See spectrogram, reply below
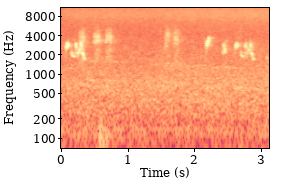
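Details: Red-whiskered bulbul decoy singing during trapping in a garden on 9 October 2017: faint short warbled whistled phrases, two clusters near the start and a run of quick rising and falling notes toward the end, steady background hiss.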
